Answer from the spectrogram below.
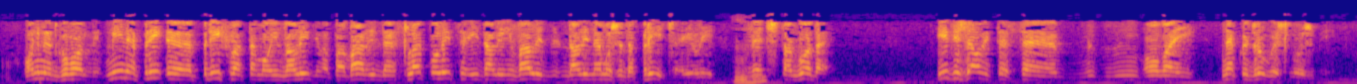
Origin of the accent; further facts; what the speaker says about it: Mramorak, Vojvodina, Serbia; ja sam iz Mramorka pa za Kovin, kako da vam kažem.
